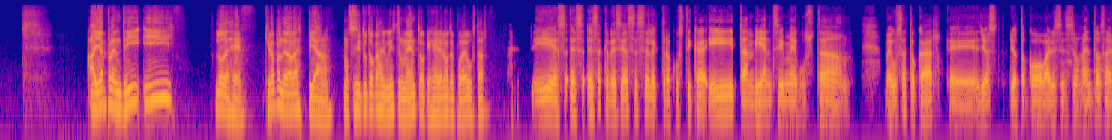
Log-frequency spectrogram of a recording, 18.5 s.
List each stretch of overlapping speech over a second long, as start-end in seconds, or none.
none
